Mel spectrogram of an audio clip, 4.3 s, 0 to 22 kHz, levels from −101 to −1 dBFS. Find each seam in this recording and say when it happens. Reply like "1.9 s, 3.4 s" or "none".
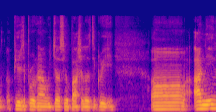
none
